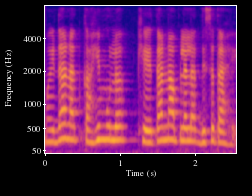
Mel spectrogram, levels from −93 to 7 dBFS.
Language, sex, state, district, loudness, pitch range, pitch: Marathi, female, Maharashtra, Sindhudurg, -15 LUFS, 235-275 Hz, 255 Hz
